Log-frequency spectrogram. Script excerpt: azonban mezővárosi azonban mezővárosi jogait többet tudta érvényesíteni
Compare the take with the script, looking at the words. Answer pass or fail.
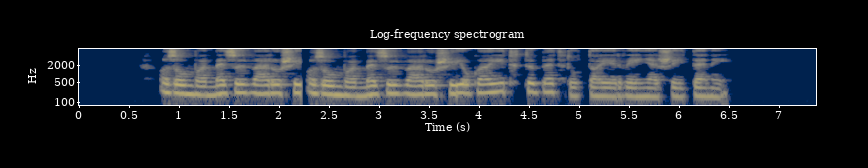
pass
